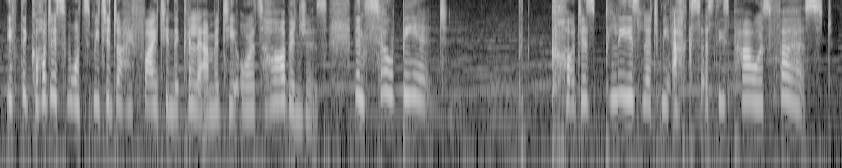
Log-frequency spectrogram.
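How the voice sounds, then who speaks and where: A woman's voice: high-pitched, normal speed, fairly bright tone, soft background music. A woman playing a proud but self-doubting young princess in an audio drama, speaking earnestly in formal wording. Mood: bitter, frustrated.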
